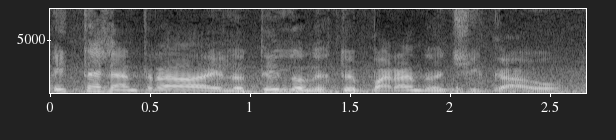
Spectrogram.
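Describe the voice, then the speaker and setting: A man's voice: on the high side, very animated, fast talker, very noisy. A man narrating a travel vlog in a chatty, enthusiastic way, explaining sights as he walks around a city outdoors. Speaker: travel vlogger. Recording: music playing under the voice.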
